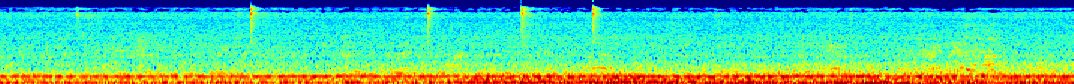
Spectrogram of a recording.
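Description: A vehicle's engine hums steadily from inside the cabin.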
